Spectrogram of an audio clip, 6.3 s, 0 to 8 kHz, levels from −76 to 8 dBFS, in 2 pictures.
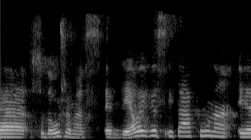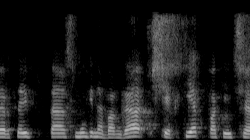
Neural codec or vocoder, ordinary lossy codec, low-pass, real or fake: vocoder, 44.1 kHz, 80 mel bands, Vocos; AAC, 32 kbps; 7.2 kHz; fake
